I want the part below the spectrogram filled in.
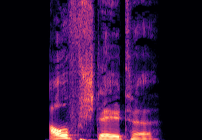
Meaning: inflection of aufstellen: 1. first/third-person singular dependent preterite 2. first/third-person singular dependent subjunctive II
- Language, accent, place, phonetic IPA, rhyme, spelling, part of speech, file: German, Germany, Berlin, [ˈaʊ̯fˌʃtɛltə], -aʊ̯fʃtɛltə, aufstellte, verb, De-aufstellte.ogg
